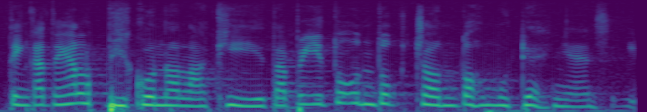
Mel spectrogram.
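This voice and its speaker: A woman's voice: sits high, fairly quick, over a noisy crowd. A woman with a Javanese accent, hosting a casual discussion and explaining things to listeners conversationally. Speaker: podcast discussion host.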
